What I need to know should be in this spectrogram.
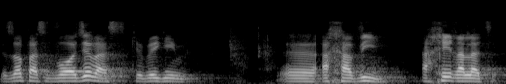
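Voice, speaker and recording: A man's voice: fairly high pitch, steady tone, a little mellow, long reverb tail, lo-fi sound. A man teaching a grammar class, calling on students by name and thinking aloud. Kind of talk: classroom lesson on Arabic grammar.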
